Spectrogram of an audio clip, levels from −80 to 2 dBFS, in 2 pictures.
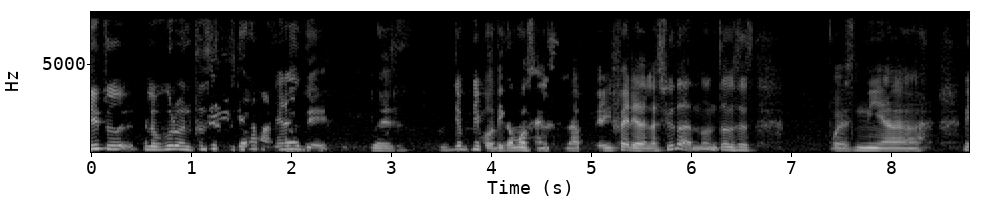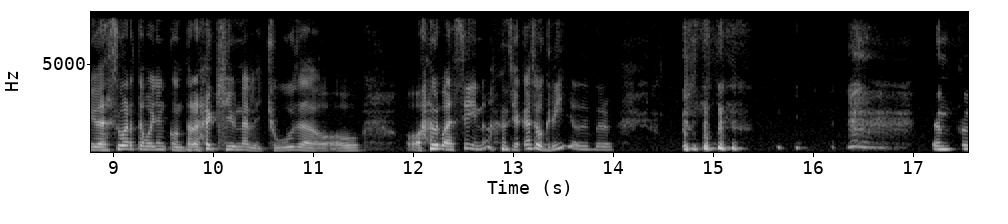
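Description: Speech suppressed in double talk first appears from 1.05 to 2.41 s. The talker's level sags by about 15 dB across roughly a second of that span. This is likely the echo canceller reacting to both sides talking at once: unable to separate the near talker from the loudspeaker echo, it turned everything down. The same dips return at 2.77 to 3.09 s (about 15 dB), 3.45 to 3.96 s (about 20 dB) and 4.15 to 5.16 s. That last stretch is the deepest, about 25 dB, and covers most of the second, so the voice sags further there, within a band that already stops at 8 kHz.

The other side's voice leaking through shows up at 1.26 to 1.37 s, inside the first dip, and again at 2.5 to 2.67 s. These are brief, faint scraps of a second voice, about 20 dB and then about 30 dB below the talker. They likely come from loudspeaker sound that the canceller failed to remove completely from the microphone.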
